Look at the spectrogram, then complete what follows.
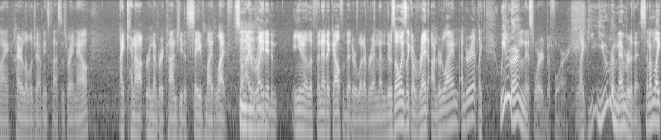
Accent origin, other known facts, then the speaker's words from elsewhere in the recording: Kuala Lumpur, Federal Territory of Kuala Lumpur, Malaysia; My hometown is originally Kuala Lumpur, Malaysia, actually. So I'm an international student.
